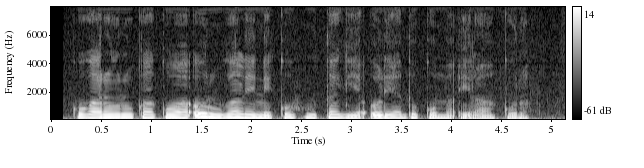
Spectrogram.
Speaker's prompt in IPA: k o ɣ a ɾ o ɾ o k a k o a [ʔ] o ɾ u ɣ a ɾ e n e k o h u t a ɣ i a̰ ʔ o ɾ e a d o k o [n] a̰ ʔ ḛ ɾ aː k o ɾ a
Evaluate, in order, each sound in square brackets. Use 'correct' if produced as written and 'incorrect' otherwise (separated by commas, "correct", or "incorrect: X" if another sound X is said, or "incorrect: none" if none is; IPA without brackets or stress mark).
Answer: correct, incorrect: m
